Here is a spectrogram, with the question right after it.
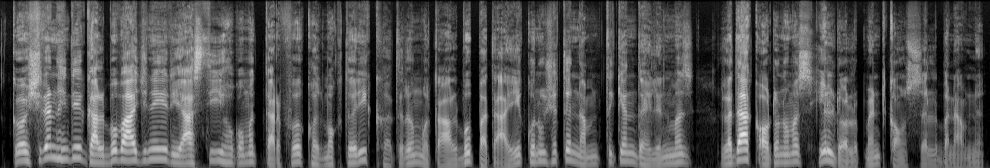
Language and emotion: Kashmiri, neutral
